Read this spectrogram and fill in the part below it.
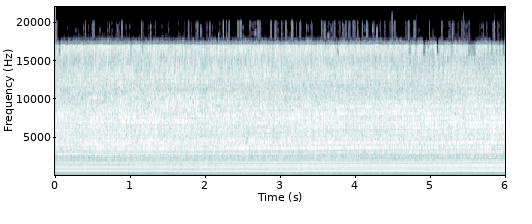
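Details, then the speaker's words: CS400 chainsaw running after a carb issue, now fitted with a Duke's carburetor, owner thinks it needs a little tuning: high steady two-stroke buzzing drone with slight wavering pitch; uneven running after carburetor replacement. "I think I need to tune it a little bit, but we had a carb issue and we'll just go from there."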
